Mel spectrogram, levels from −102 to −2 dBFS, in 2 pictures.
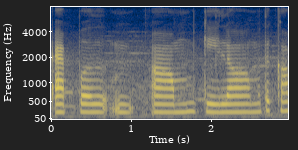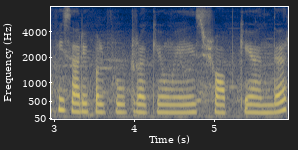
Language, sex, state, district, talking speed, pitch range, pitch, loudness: Hindi, female, Chhattisgarh, Bastar, 170 wpm, 210-220 Hz, 215 Hz, -24 LUFS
